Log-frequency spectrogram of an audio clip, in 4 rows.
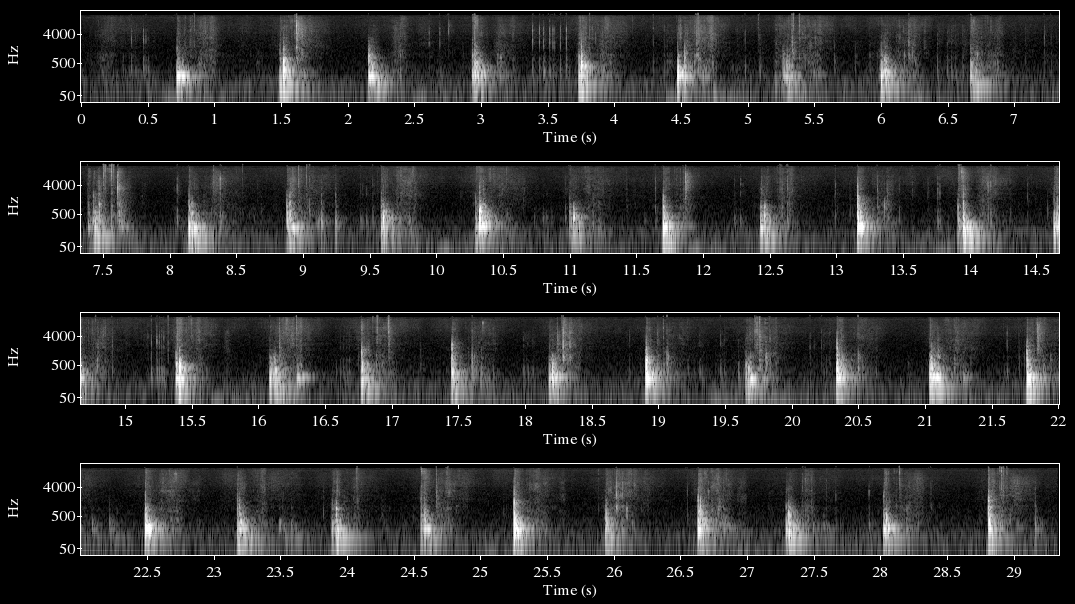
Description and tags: wood 15a darkshoes walk
Walking on a wooden floor: dark shoes. Recorded with a ZOOM H2 in a basement of a house: a large wooden table placed on a carpet over concrete. Normalized with Audacity.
